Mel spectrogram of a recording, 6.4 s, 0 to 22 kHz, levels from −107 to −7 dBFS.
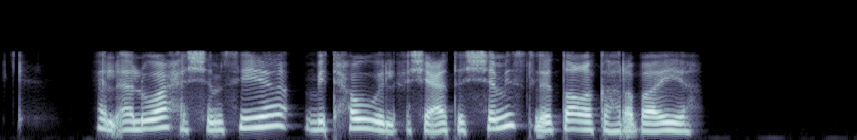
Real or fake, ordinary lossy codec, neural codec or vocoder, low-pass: real; none; none; 5.4 kHz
